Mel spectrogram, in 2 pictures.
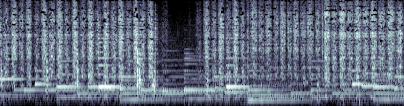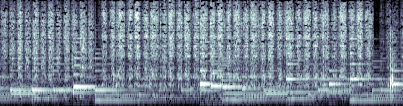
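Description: Mature coconut flesh grated by hand on a punched-metal grater: a continuous rasping scrape of quick strokes, with background music of melodic plucked notes underneath.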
